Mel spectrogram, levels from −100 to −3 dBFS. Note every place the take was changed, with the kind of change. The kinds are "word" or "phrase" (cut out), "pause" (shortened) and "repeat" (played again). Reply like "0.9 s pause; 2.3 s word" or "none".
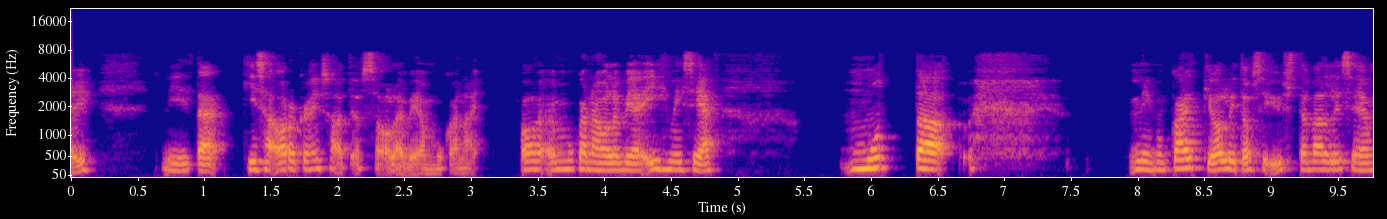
none

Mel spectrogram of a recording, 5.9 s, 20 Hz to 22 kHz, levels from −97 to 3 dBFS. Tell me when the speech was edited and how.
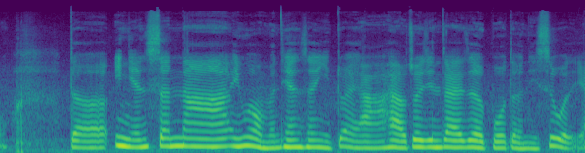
none

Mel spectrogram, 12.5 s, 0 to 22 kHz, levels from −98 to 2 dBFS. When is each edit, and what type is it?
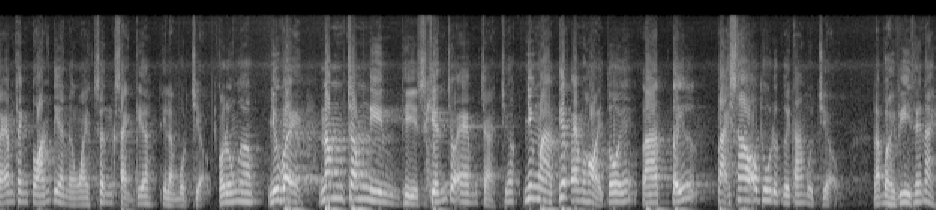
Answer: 2.1 s pause; 6.9 s pause; 7.6 s word; 8.5 s pause; 10.1 s word

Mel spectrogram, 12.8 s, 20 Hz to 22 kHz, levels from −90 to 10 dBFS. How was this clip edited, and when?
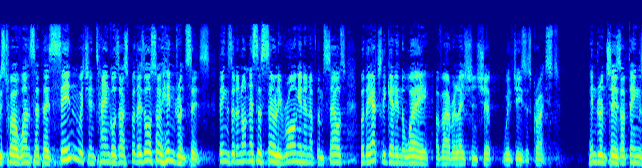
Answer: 4.3 s pause; 8.7 s pause; 11.5 s pause

